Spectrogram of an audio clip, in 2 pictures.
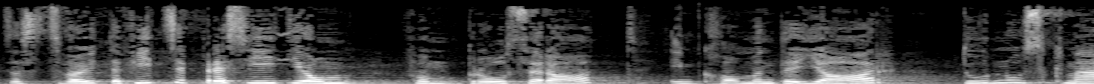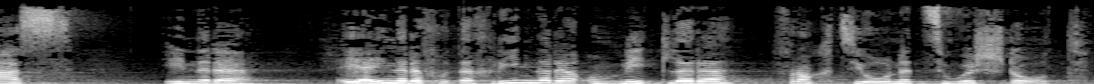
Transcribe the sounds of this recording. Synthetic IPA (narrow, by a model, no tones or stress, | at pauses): d̥ɑst͡svœʏtəfit͡sɛprɛsiːdjʊmfɔmɡ̥roːsəɾaːtɪmkʰɔməndəjaːɾtʊɾnuskmæːs | ɪnəɾə | ɛɪnəɾəfodəχliːnəɾəʔʊntmɪtləɾəfrɑkt͡sjoːnət͡suəʃtɔːt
